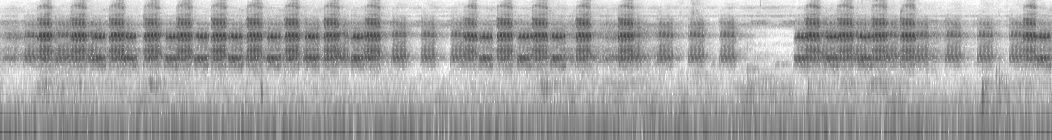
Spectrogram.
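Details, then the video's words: Field frog pair in amplexus. A long, nearly continuous series of rasping, nasal croaks repeats about three to four times per second. It breaks briefly once before resuming, over a steady low background hum. "cặp nhái đồng ôm nhau kêu"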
